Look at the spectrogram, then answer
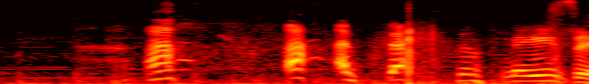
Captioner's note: laughs out loud; claps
